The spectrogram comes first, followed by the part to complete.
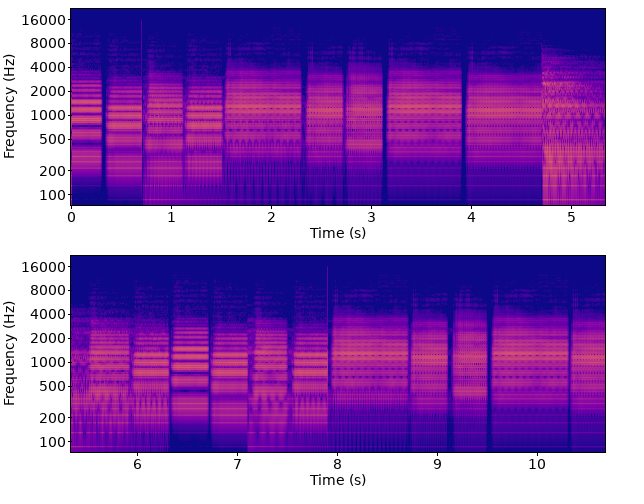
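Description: A trombone plays a slow melody of short, detached notes stepping between a few neighbouring pitches, over held piano chords that fade and change every couple of seconds.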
